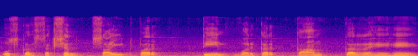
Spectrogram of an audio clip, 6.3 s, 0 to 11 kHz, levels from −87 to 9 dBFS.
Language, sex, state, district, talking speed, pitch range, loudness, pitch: Hindi, male, Madhya Pradesh, Dhar, 95 wpm, 105-150 Hz, -18 LUFS, 115 Hz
